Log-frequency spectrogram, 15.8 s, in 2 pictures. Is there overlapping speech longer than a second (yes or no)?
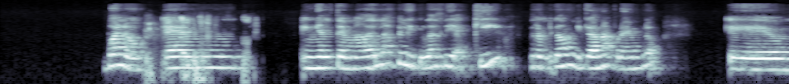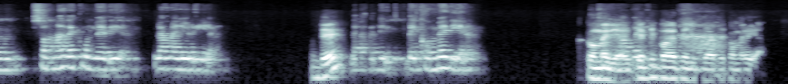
yes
